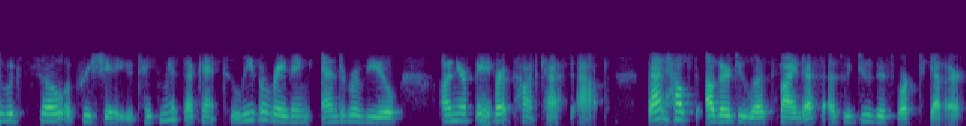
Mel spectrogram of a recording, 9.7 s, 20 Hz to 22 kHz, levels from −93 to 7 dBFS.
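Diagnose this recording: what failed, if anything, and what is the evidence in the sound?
G.729 codec, throughout the 9.7-second speech clip. This is the codec stage. The band is confined to roughly 300 Hz to 3.7 kHz, and there is plainly audible roughness and a synthetic edge on every phrase, which fits an 8 kbit/s G.729A encode. The decoder rebuilds each 10 ms frame from a vocal-tract filter, a pitch predictor and a few pulses. The waveform detail it discards comes back as that buzzy, slightly artificial texture.

VoIP packet loss concealed by the speech codec, at 2.55–2.59 s after "taking a second to" and before "a rating and a", at 4.81–4.95 s after "a review on your", and at 8.37–8.40 s after "other doulas find us". This is a network fault. About 20 ms of audio is missing at the first and third points and about 100 ms at the second, which suggests one lost packet, then a run of several. 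The decoder extrapolates from its last pitch and filter settings and lowers the gain as it goes. The result is a brief stretched, fading sound, longest at 4.81 s, and the speech stays weak for a short time after the packets return.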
